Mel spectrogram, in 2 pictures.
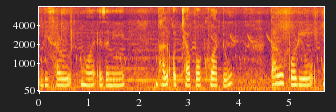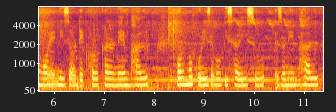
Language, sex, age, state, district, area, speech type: Assamese, female, 18-30, Assam, Morigaon, rural, spontaneous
